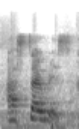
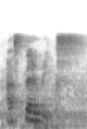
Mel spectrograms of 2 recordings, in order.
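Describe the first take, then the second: First: The word ends with s followed by k. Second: The word ends with k followed by s. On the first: The speaker calls it right. "like you pronounce the risk at the end" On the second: The speaker calls it wrong. "A lot of people say asterix"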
